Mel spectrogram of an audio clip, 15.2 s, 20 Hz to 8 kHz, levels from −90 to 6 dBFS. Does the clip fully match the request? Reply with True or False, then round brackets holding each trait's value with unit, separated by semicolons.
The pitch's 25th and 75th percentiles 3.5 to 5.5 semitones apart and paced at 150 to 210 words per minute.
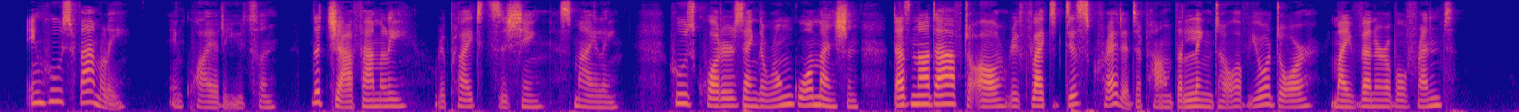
False (4.2 semitones; 140 wpm)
